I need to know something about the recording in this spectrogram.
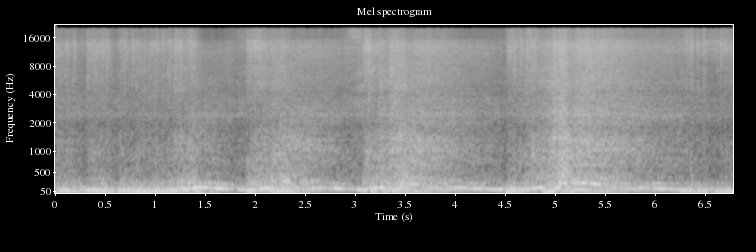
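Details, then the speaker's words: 1999 Porsche 911 with 5.3 L all-aluminum LS Chevy V8 swap, shorty stainless headers, 120 lb injectors, out-of-box startup tune, first fire-up: deep V8 bark rising and falling smoothly on throttle blips, even firing, no misses; healthy. "Yeah, she sounds good now. Oh, baby. Wow. Hell yeah. Nice. Killer."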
